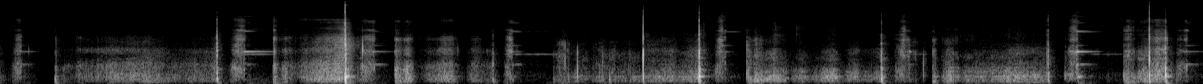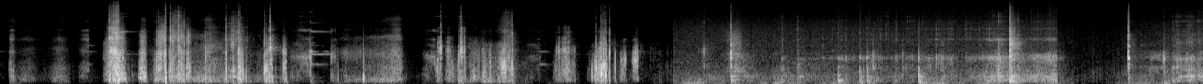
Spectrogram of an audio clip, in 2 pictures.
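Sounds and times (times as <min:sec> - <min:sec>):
sand crunching and crumbling: 0:18.3 - 0:24.0.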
